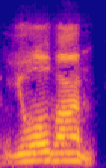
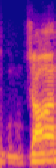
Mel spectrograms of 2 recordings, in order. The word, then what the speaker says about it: யோவான்: அப்படியே தமிழாக்க முயற்சி பண்ணுவாங்களாம் இப்ப யோவான் அப்படிங்கறதுதான் உண்மையான சரியான வார்த்தை அதை ஜான் ஆக்கிடுவாங்க இயேசுதான் சரியான இது யகோவா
